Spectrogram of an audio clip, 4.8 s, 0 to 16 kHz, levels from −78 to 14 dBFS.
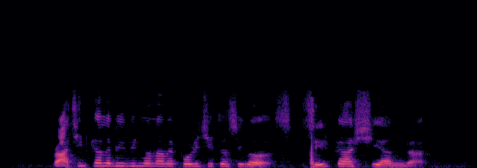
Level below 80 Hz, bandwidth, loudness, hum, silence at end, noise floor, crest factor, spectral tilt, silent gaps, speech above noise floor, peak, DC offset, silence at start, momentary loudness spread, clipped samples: -66 dBFS; 7.6 kHz; -29 LUFS; none; 0.55 s; -72 dBFS; 22 dB; -5.5 dB/octave; none; 43 dB; -8 dBFS; under 0.1%; 0.55 s; 9 LU; under 0.1%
